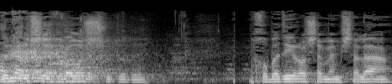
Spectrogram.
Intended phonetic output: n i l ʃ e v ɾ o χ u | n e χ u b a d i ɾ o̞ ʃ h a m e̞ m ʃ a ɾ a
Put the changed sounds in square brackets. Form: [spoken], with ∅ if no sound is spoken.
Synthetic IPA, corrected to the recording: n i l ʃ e v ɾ o [ʃ] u | [m] e χ u b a d i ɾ o̞ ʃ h a m e̞ m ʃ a [l] a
